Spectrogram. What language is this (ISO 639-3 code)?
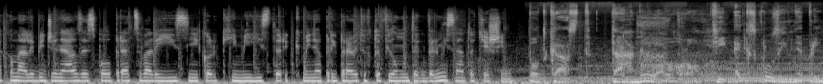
slk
